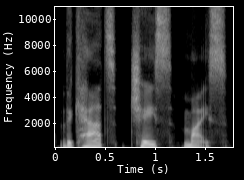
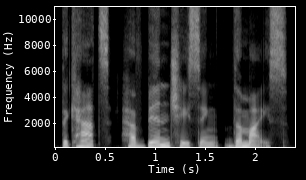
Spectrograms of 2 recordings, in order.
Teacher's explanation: They take almost the exact same amount of time to say. Why? Because they both have three main beats, three main stresses. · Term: natural rhythm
